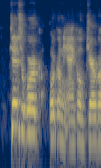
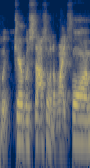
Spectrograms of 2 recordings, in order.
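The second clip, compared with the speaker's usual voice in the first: ordinary talk, nothing marked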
